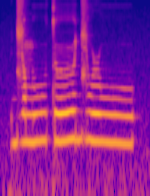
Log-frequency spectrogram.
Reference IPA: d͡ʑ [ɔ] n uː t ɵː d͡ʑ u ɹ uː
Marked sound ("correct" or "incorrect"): correct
